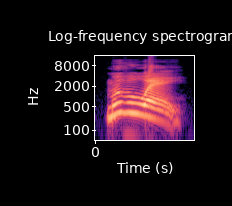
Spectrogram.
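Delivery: very loud sailor's order; loud command at normal pitch; yelling. A narrator's reading. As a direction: shout people back forcefully. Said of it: "yelled a sailor".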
